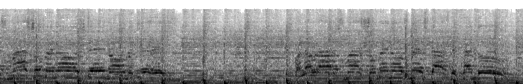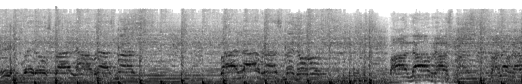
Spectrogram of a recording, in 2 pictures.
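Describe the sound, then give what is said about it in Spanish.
A radio theme tune plays loudly and continuously, full and layered with melodic lines over a steady bass, briefly thinning out near the end before picking back up. “Pues hay que abrir, como siempre, cuando suena esta sintonía, tiempo de análisis de tertulia”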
